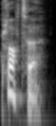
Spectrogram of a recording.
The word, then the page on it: plotter: British English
